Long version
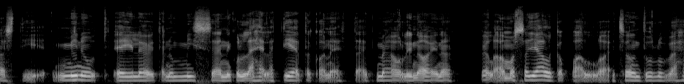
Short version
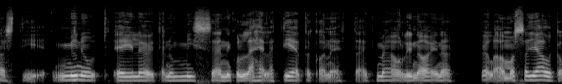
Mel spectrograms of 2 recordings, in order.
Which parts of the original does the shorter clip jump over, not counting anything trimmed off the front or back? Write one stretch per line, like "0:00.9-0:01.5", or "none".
none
